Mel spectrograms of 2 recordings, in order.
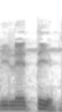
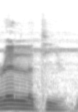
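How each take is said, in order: First: Relative misread as re-LAY-tive; mistaken reading. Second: Relative as REL-a-tive, stress first; corrected pronunciation. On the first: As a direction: say relative wrongly, rhymed on relation. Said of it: "เปล่า ไม่ใช่". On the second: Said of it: "เปล่า ไม่ใช่ relative เนี่ย". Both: Shown as a demonstration.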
